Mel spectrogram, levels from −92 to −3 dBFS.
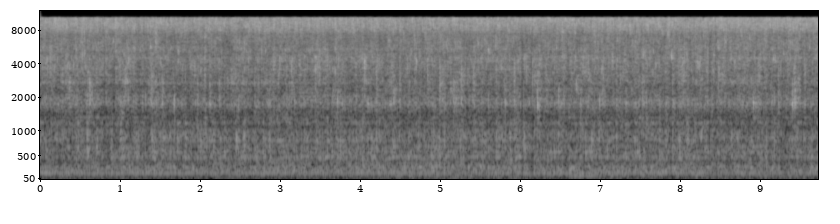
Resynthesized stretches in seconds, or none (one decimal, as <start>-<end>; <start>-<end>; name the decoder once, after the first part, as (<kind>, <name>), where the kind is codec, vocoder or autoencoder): none

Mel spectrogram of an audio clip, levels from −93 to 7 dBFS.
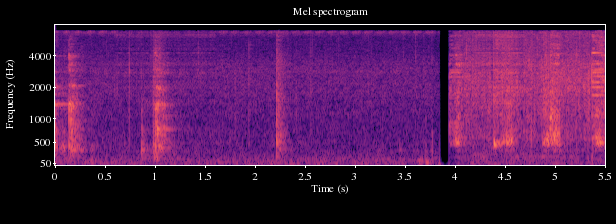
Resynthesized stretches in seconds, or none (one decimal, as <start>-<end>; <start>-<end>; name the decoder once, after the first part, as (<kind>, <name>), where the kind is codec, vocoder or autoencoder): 0.6-1.6 (codec, DAC); 4.2-4.7

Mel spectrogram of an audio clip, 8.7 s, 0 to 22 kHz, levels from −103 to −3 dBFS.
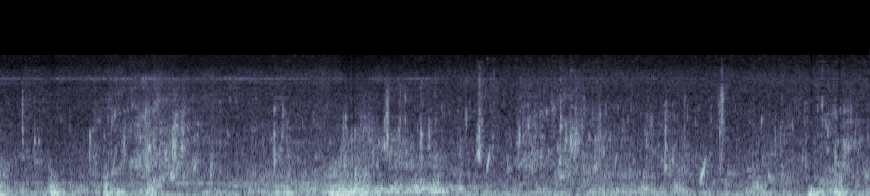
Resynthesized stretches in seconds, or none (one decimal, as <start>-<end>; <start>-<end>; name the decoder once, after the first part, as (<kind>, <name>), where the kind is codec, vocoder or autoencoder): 0.4-2.6 (codec, DAC); 3.2-4.0

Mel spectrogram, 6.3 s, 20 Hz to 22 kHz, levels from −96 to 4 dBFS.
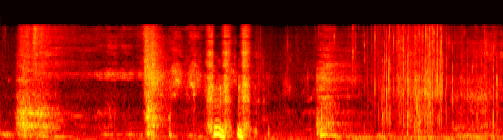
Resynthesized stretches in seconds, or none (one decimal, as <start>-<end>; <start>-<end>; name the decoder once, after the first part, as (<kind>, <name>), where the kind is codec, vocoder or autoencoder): none

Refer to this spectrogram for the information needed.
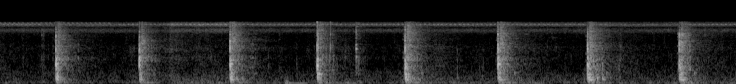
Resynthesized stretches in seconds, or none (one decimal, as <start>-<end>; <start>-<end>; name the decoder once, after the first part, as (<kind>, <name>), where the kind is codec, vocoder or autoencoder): none

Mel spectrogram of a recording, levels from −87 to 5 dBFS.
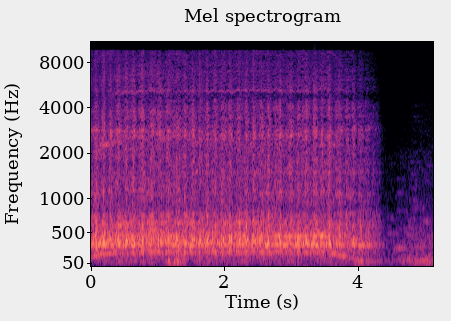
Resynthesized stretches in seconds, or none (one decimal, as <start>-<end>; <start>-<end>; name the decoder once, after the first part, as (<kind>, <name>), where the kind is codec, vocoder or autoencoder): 0.8-1.7 (codec, DAC); 2.8-3.4

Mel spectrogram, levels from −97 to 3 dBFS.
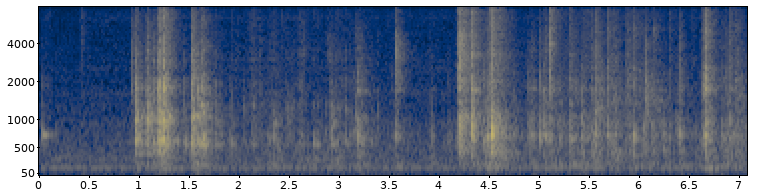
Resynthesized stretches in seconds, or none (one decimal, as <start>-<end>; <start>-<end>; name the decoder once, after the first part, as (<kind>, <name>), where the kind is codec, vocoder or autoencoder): none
